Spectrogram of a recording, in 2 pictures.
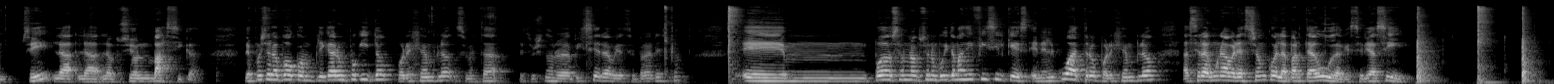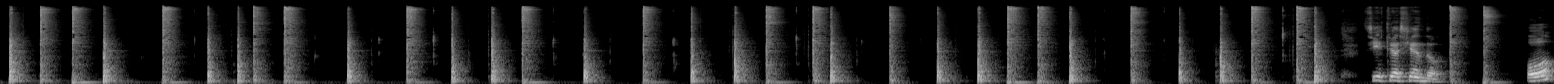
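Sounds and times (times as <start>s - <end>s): palm slaps on glass table: 14.2s - 28.9s, 30.0s - 30.6s
plastic pen tapping: 14.2s - 28.9s.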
